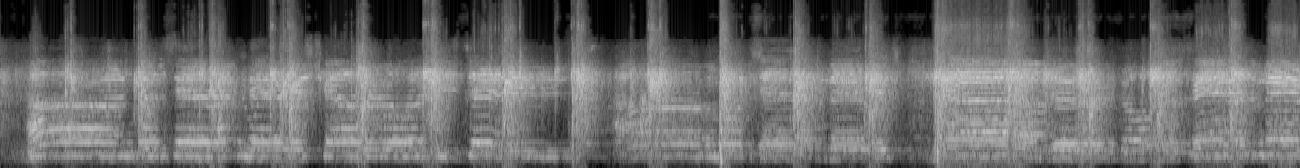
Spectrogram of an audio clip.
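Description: A group of protesters singing a protest song together without instruments, with hand claps keeping a steady beat, about two to three claps a second.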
